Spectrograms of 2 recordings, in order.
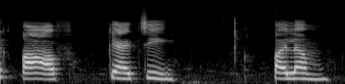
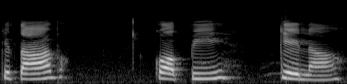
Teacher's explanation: काफ एक हलक से निकलती है आवाज और एक काफ यानी कि सिर्फ मुंह से निकलती है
